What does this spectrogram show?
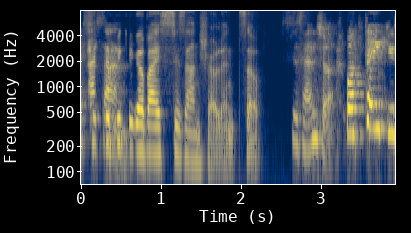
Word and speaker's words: Sjölund: name's Swedish, which would be Sjölund, but I'm not going to Ah, ask anybody to do that.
